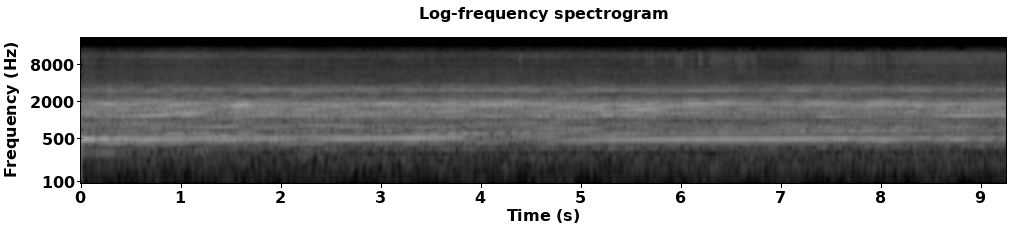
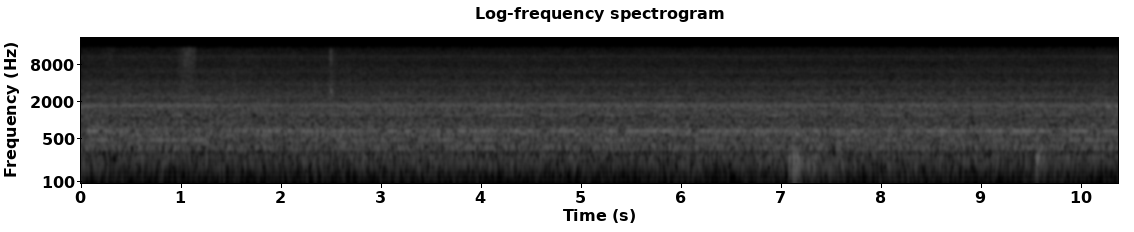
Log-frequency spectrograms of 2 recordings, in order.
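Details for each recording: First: Hard drive nearly 40 years old, likely unpowered 30+ years, spinning after stiction was freed with a tap: steady high whir with thin whine tones holding even; spinning after freed stiction. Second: Old hard drive switched back on after a shorter-than-expected spin-down, owner wondering if a drop of oil is needed: steady, even whir and hiss with no scraping, knocking or speed hunting; normal spin.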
